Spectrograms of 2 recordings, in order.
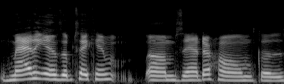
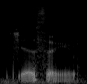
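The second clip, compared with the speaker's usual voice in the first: whispered aside; 21 dB quieter than usual. Real, not acted. Whispered aside after a theory.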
